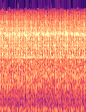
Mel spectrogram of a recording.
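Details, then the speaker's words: VW Amarok diesel idling after a highway run and some hard revving: even, steady idle with smooth low rumble, no ticking or knocking; earlier noise and smoke gone, owner suspects DPF buildup from city driving cleared; normal idle. "Aproveitei que eu tava na estrada e olha só até parou aquele barulhinho que tava fazendo ó parou barulhinho parou fumaça ali ó"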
